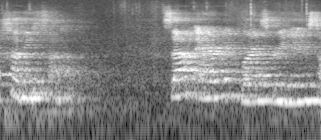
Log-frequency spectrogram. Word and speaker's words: Khalifa: For example, words with KH are pronounced more like louder than ka, like Khalifa.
